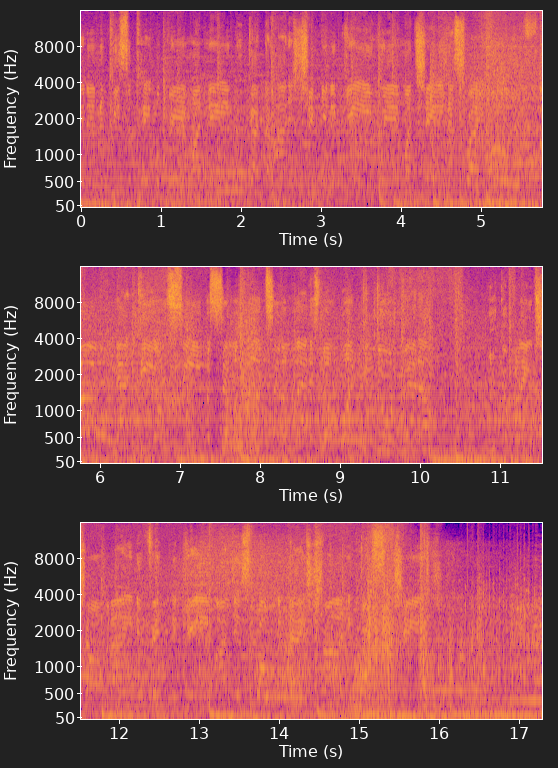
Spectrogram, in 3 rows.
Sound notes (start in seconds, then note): 3.2 continues playing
